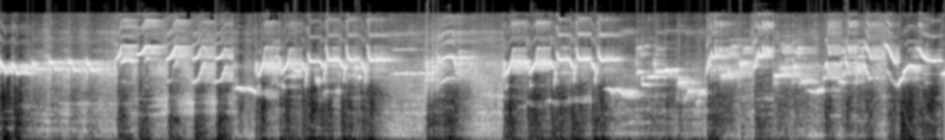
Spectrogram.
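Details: White-rumped shama in a long tembakan song, dense and loud: rapid high chattering notes, sharp whistles and buzzy bursts packed together with scarcely a pause.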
